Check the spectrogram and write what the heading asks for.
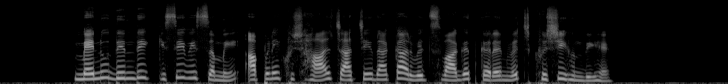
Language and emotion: Punjabi, happy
